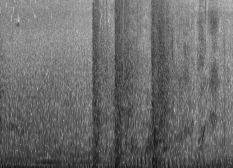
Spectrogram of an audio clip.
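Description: Sharp blows and thuds ring out in a brief scuffle.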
